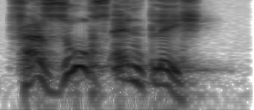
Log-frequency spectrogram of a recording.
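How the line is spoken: Screaming. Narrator (German): Pulara schrie

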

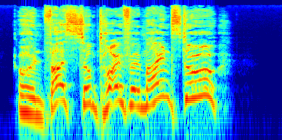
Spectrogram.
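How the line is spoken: Roaring. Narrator (German): brüllte er

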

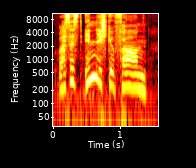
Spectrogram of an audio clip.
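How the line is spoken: Called out. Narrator (German): rief Tim

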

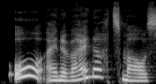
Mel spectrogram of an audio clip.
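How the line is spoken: Grandmother laughing. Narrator (German): lachte Oma

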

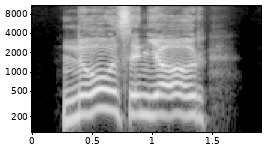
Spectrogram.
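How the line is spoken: Whimpering rat. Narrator (German): wimmerte die Zirkusratte

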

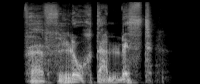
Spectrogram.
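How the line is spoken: Snarled. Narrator (German): fauchte er

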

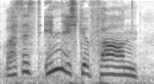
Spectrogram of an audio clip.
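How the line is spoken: Called out. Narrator (German): rief Tim

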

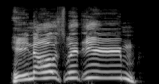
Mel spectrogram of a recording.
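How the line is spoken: Calling out to guards. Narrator (German): ruft er den Aufsehern zu

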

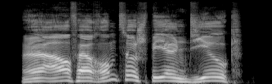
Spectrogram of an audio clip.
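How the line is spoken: Calling out. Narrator (German): rief Earl

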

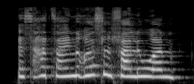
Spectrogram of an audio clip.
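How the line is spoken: Calling out. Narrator (German): rief er

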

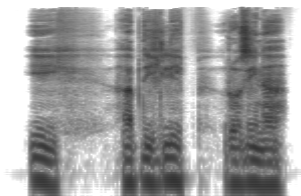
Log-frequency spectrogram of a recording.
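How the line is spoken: Quiet mumble under engine noise. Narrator (German): brummte er leise genug, dass Rosina es im Dröhnen der Maschine nicht hören konnte

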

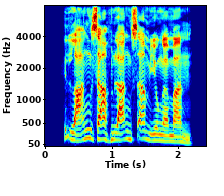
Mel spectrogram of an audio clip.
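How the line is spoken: Laughing. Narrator (German): lachte sie

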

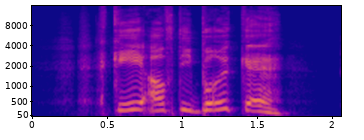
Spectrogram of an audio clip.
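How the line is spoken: Shouting at someone. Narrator (German): schrie Crescentia Rausch sie an

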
